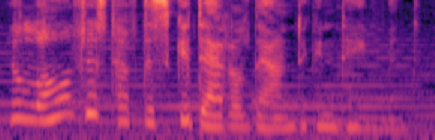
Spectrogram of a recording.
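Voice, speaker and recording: A woman's voice: medium pitch, big pitch swings, quick pace, music in the background, natural voice. A woman playing a condescending director of an otherworldly bureaucracy in an audio drama, sweet and falsely cheerful with menace beneath. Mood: breezily commanding. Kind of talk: scripted audio drama acting.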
